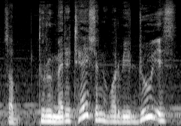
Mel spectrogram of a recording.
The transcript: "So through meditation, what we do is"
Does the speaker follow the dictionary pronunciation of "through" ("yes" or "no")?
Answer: no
